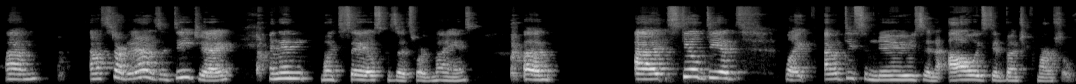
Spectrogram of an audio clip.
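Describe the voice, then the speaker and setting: Standing at the stove in her home kitchen, this cooking live streamer, a woman in her forties with an Appalachian Virginia accent, rambles in a folksy way to her chat viewers. She has a mid-range voice, captured by a webcam in an echoey kitchen.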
